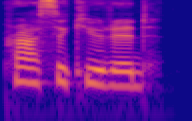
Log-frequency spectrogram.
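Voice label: "prosecuted", American English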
